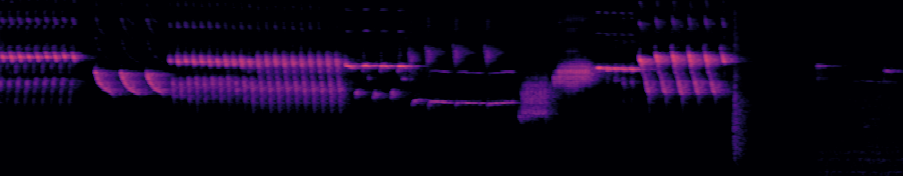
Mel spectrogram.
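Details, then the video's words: Canary song of varied tours: repeated downslurs, fast rolling trill, short whistles, a low nasal note, then quick chirps before silence. "Canary bird Singing"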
